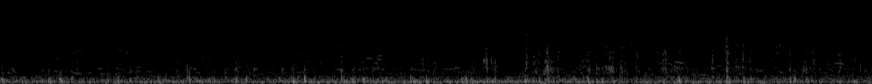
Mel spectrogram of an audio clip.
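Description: Hoofbeats of a ridden grey horse on the sand footing of a dressage arena: a continuing run of short hoof strikes as the horse comes toward and past the microphone.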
